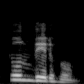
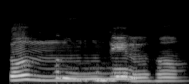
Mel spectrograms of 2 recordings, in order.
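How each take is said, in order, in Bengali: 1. n স্পষ্টভাবে উচ্চারিত হয়, নাকের টান ছাড়া। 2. n অনুনাসিক, আর দুই মাত্রা ধরে রাখা হয়। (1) "আমরা এইভাবে পড়ি যে" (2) "নাকে যাবে, অনেশ্বরের মতো উচ্চারণ হবে... একটু সময় নিব, যেহেতু টু কাউন্ট"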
